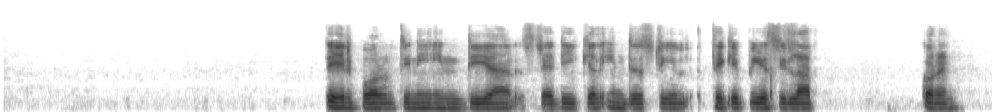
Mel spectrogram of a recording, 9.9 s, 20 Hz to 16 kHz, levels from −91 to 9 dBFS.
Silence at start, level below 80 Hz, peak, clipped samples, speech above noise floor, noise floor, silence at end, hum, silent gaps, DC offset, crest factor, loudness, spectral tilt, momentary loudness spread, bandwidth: 3.25 s; -56 dBFS; -2 dBFS; under 0.1%; 58 dB; -76 dBFS; 0.35 s; none; none; under 0.1%; 20 dB; -19 LUFS; -6.5 dB/octave; 8 LU; 7.8 kHz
